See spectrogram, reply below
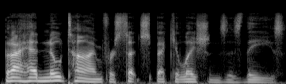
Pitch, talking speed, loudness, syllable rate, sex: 120 Hz, 210 wpm, -21 LUFS, 5.1 syllables/s, male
